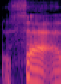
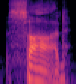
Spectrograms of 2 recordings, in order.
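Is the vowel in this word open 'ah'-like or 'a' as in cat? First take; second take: cat-like; ah-like. First: The vowel is a front 'a' as in cat. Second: The vowel is an open, back 'ah' sound. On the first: "The word is sad" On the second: "as we Americans pronounce it"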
